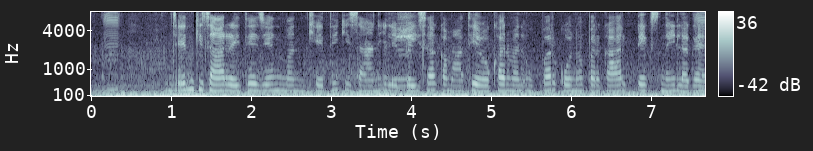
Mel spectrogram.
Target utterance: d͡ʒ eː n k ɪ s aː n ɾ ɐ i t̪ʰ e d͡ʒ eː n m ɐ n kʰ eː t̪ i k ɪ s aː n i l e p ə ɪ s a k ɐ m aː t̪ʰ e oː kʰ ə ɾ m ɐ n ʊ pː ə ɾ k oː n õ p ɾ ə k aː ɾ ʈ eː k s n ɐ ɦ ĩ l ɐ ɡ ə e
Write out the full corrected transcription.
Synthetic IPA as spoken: d͡ʒ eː n k ɪ s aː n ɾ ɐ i t̪ʰ e d͡ʒ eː n m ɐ n kʰ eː t̪ i k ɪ s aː n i l e p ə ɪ s a k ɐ m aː t̪ʰ e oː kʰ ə ɾ m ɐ n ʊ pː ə ɾ k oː n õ p ɾ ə k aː ɾ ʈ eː k s n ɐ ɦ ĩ l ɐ ɡ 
